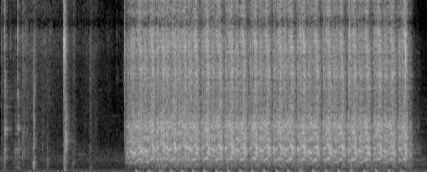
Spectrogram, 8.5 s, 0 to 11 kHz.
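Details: 1978 Honda CB400A Hondamatic that sat outside 10+ years: after clicks, the starter churns steadily about six seconds without catching, carburetors refitted and throttle cable broken.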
